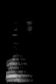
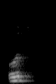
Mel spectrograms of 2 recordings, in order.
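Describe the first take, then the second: First: The final t is released with an s hiss. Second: The final t ends cleanly without any hiss. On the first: The speaker calls it wrong. "Huruf ta itu tidak ada suara S-nya. ... ini keliru" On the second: The speaker calls it right. "biasa aja"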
